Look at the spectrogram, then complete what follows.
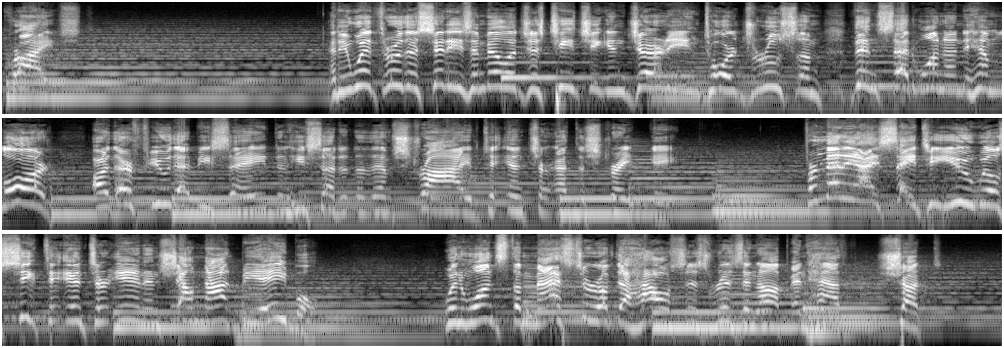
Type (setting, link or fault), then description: setting, large echoing room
